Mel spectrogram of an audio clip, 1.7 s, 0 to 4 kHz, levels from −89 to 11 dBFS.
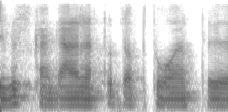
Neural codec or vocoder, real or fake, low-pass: codec, 16 kHz in and 24 kHz out, 1.1 kbps, FireRedTTS-2 codec; fake; 3.6 kHz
